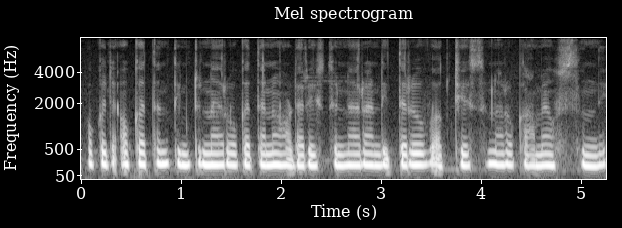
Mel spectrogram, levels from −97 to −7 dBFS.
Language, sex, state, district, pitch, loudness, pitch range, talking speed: Telugu, female, Andhra Pradesh, Sri Satya Sai, 205 Hz, -13 LUFS, 200-215 Hz, 125 wpm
